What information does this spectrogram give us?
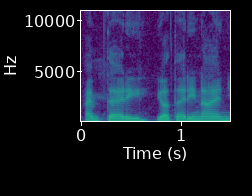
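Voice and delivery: normal talking voice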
